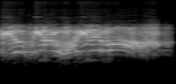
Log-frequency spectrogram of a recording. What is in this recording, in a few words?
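Korean damaged oil mood high, speech; War Thunder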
